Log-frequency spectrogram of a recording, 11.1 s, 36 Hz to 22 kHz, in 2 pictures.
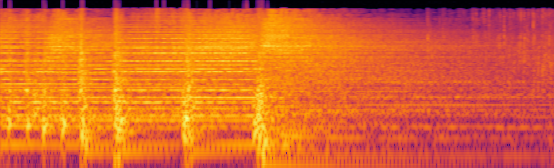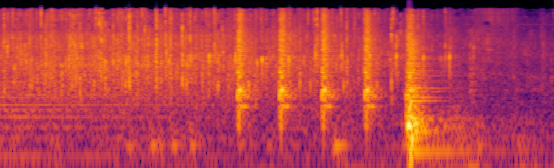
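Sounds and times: applause: 0:00.8 - 0:02.3, 0:04.2 - 0:10.4.

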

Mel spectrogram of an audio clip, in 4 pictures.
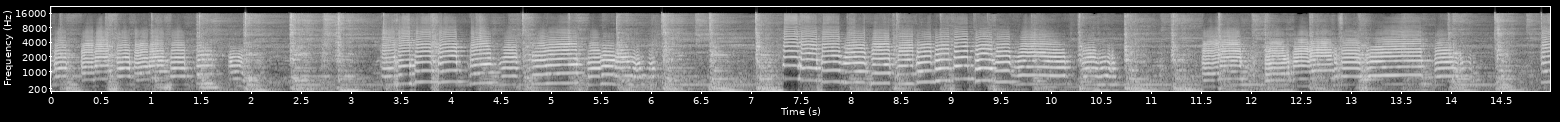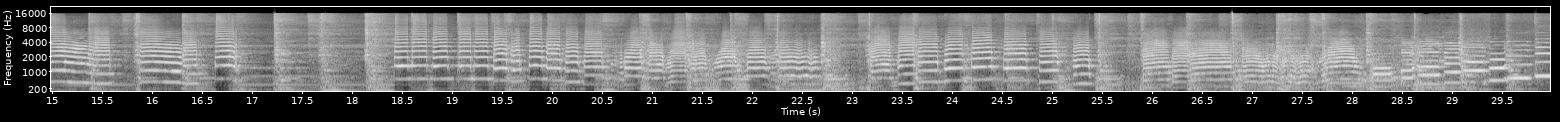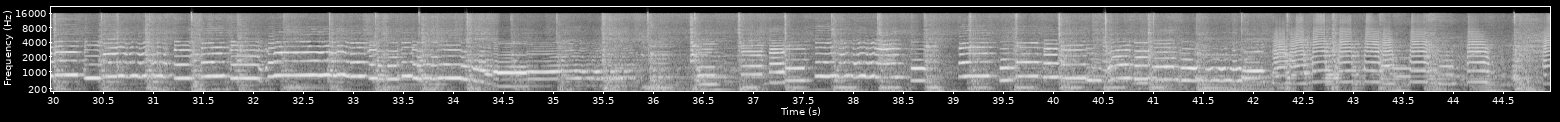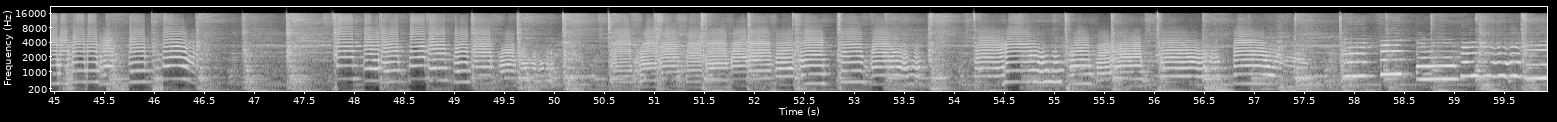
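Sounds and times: traditional jazz band playing: 0:00.0 - 0:59.9
soprano saxophone solo: 0:26.0 - 0:46.4, 0:52.2 - 0:59.9.

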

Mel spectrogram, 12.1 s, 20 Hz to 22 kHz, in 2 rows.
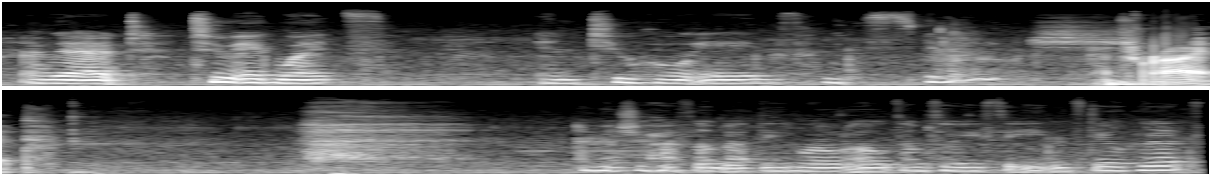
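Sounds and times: woman breathing: 0:02.2 - 0:02.7, 0:06.6 - 0:09.0.

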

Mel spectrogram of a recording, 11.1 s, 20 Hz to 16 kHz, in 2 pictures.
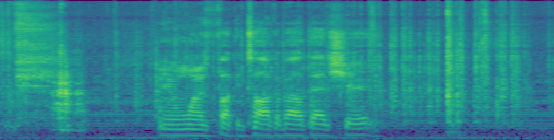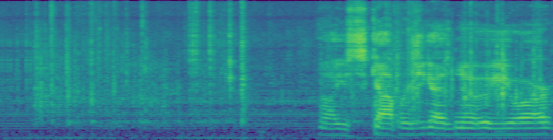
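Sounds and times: plastic tray clicks and crackles: 0:09.3 - 0:11.0.

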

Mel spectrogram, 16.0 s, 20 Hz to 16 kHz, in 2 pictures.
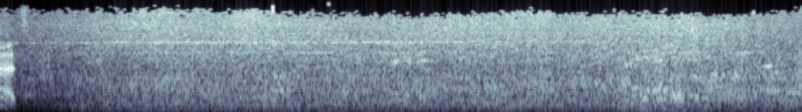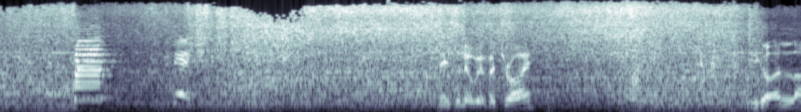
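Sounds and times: street noise: 0:00.0 - 0:16.0
car horn toot: 0:08.8 - 0:09.3.

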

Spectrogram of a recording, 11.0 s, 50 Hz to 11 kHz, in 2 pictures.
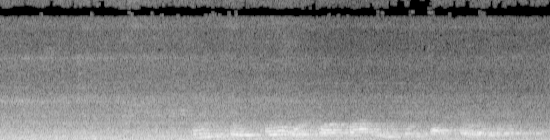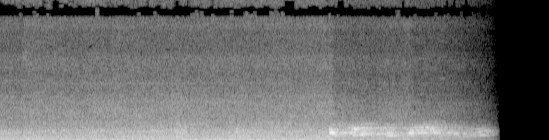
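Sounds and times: subway rumbling: 0:00.0 - 0:10.5.

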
